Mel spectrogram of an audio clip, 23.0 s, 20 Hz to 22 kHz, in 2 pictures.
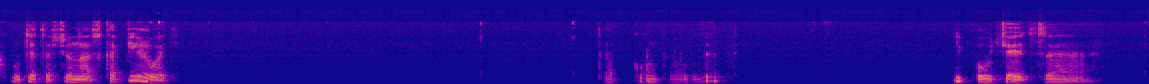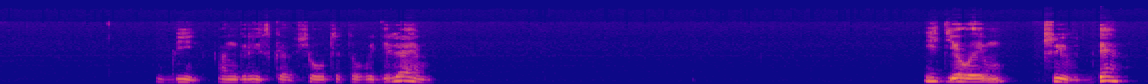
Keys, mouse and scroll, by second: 1.5 click, 2.0 middle click, 2.7-3.4 scroll down 2, 3.2 middle click, 4.8 click, 6.9 ctrl+z, 8.1 click, 11.4 click, 13.2 b, 16.9-17.8 scroll up 2, 18.6-20.1 scroll down 1.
